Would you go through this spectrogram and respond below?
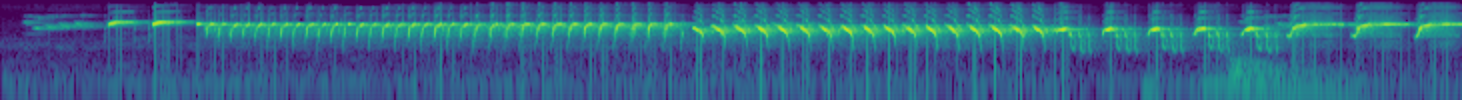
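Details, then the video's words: Canary singing to stimulate hens to mate and encourage chicks to sing: two short whistled notes open a long, rapid, buzzy trill held steady for seconds, shifting to a slightly lower rolling trill, then separate sharp chirps. "تغريد كناري نار لتهييج الإناث على التزاوج وتحفيز الفراخ على التغريد"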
